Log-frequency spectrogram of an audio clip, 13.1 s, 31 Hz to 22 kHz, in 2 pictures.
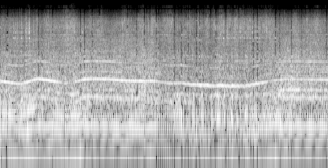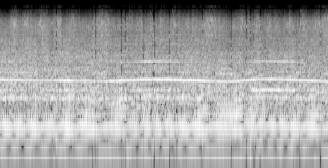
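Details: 1985 Case Ingersoll 448 hydrive garden tractor, Onan twin B48M/B38M engine, after fuel line replacement and no-start fix, warming up: steady even running with constant mid-pitched note, no misses or knocks; fuel system pumping properly.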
